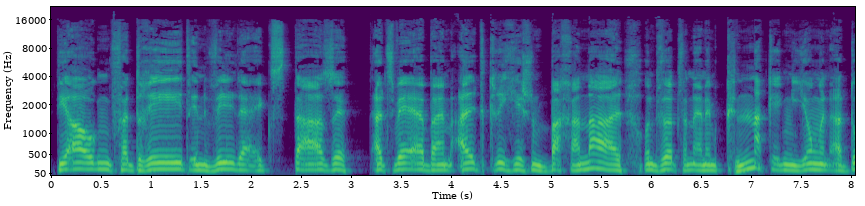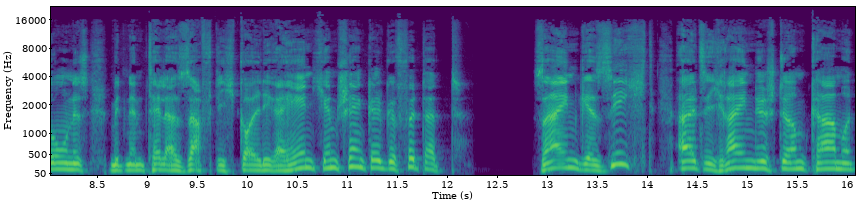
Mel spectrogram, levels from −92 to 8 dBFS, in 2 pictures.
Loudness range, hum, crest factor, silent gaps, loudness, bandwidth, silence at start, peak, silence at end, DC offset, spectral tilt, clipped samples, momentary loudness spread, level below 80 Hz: 2 LU; none; 18 dB; 12.56-12.84 s; -19 LUFS; 16.5 kHz; 0.05 s; -2 dBFS; 0 s; under 0.1%; -5.5 dB/octave; under 0.1%; 6 LU; -58 dBFS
